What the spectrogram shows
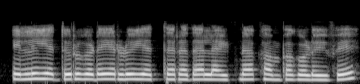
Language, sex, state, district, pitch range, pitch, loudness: Kannada, female, Karnataka, Bidar, 225-240 Hz, 235 Hz, -12 LUFS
